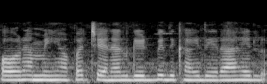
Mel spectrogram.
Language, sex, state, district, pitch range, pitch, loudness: Hindi, female, Uttar Pradesh, Muzaffarnagar, 200-205 Hz, 205 Hz, -12 LUFS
